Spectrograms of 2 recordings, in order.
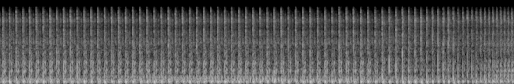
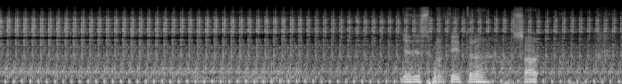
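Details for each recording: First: Yamaha Jupiter MX after repair of a loud ticking that persisted despite replaced rocker arms, with a racing exhaust fitted: loud, crisp exhaust beat with a steady rhythm and no tick; valve gear sounds quiet and healthy. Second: Yamaha Jupiter MX that still ticks after replacing rocker arms: fast, steady, loud metallic tek-tek ticking at idle, from a loose rocker shaft worn in its head bore.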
